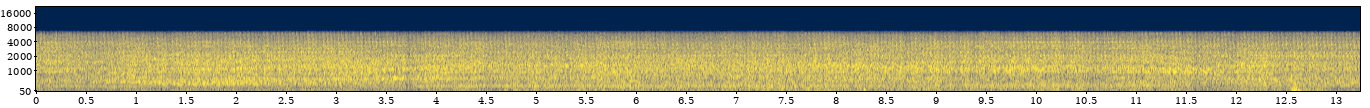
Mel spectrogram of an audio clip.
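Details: 2012 Mazda3 GS Skyactiv 2.0 L gasoline direct-injection engine, 16,000 km, idling with a fast, light, even tick about three per second over smooth idle; owner finds it annoying, dealer mechanic says it's normal, cause unconfirmed.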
